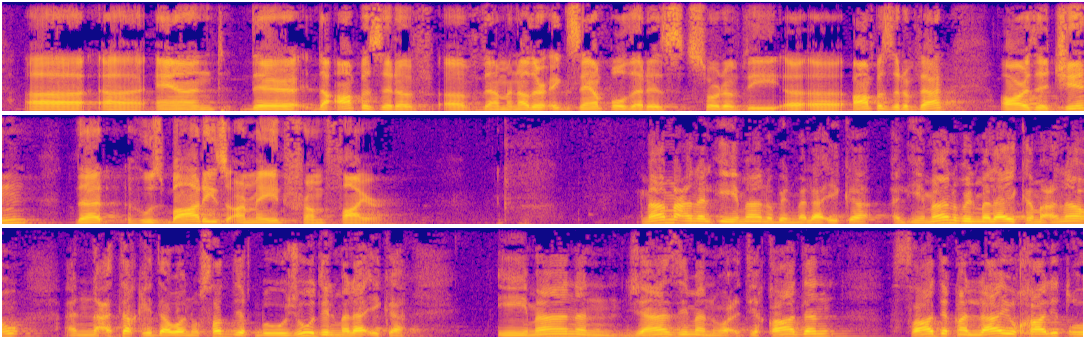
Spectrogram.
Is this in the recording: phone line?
no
